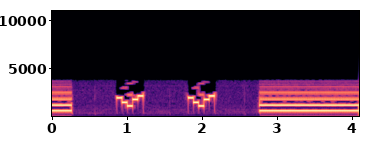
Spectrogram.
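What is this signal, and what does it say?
Five-tone selective call (ZVEI), heard as quick runs of five tones, tones of about 70 ms. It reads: 85279 85279
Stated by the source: Received on an SDR.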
